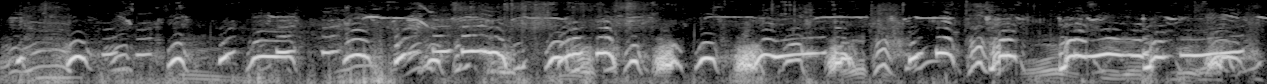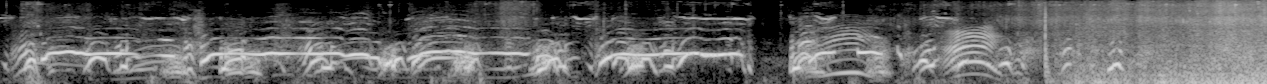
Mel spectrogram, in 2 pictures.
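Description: Sled dogs yelp and howl excitedly.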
